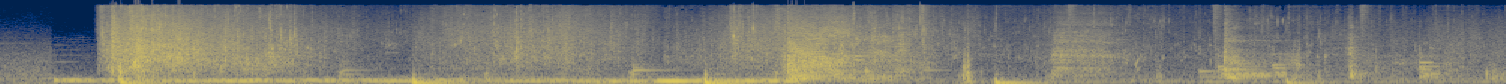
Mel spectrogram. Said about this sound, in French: on voit … qui met sa gueule dans un évier plein de glace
